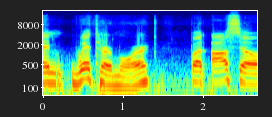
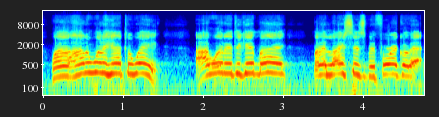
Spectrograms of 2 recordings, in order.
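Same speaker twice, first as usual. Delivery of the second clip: put-on much higher, whiny young girl's voice, a touch fast; mimicking the upset girl; 9 semitones higher than usual. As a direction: play the teenage girl whining about waiting. Voicing Brooklyn crying about waiting.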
